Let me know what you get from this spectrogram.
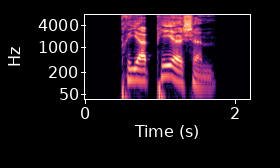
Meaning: strong dative masculine/neuter singular of priapeisch
- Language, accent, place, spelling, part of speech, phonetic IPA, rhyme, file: German, Germany, Berlin, priapeischem, adjective, [pʁiaˈpeːɪʃm̩], -eːɪʃm̩, De-priapeischem.ogg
